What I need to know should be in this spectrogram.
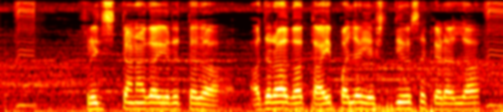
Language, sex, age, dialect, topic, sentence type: Kannada, male, 18-24, Northeastern, agriculture, question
